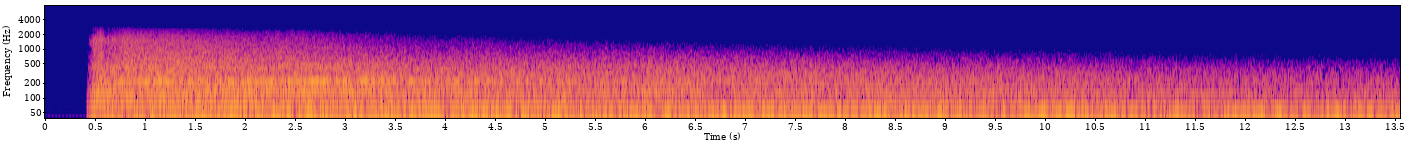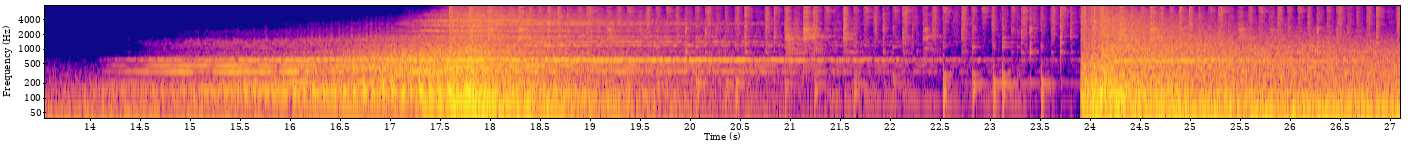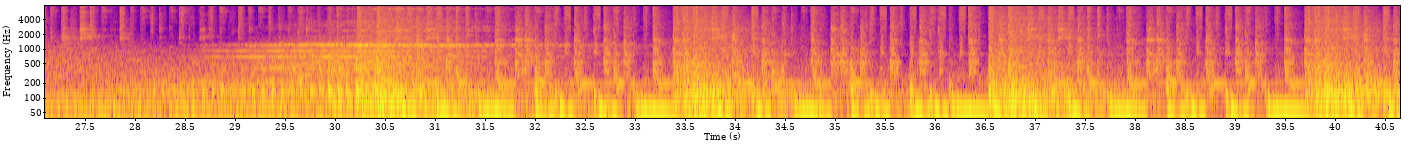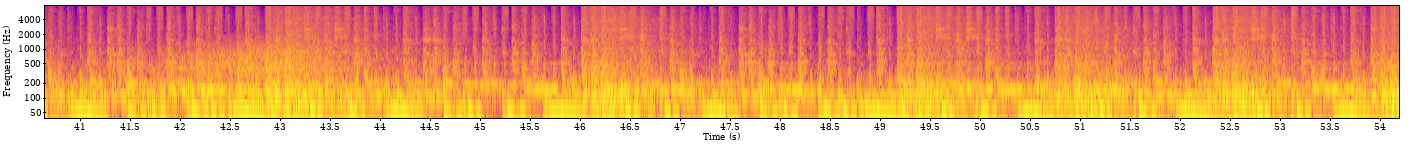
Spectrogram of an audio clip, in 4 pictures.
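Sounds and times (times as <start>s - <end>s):
drums and percussion: 16.4s - 54.1s.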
